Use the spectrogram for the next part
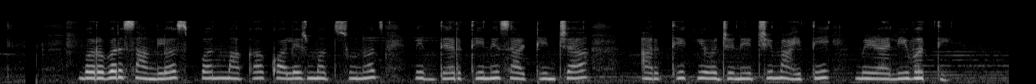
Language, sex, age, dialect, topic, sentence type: Marathi, female, 18-24, Southern Konkan, banking, statement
